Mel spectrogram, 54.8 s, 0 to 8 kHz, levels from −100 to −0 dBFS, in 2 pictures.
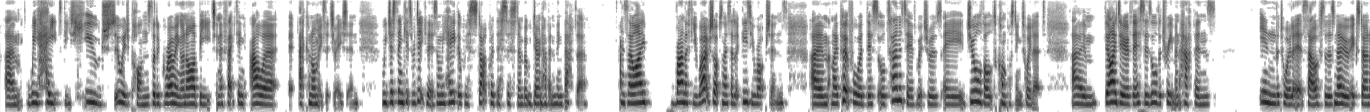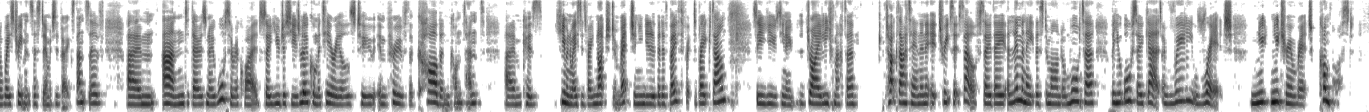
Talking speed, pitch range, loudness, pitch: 175 wpm, 220-265 Hz, -22 LUFS, 235 Hz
